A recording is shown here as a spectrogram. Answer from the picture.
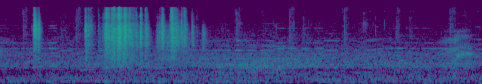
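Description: Quiet background music, with a few soft rustles and clicks from hands handling the food, the largest about a second and a half in.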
